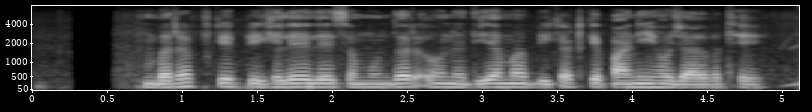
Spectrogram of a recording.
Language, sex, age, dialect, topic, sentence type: Chhattisgarhi, male, 18-24, Western/Budati/Khatahi, agriculture, statement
